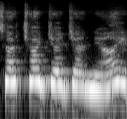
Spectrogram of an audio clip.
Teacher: it is the middle part of the tongue that is touching the palate region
